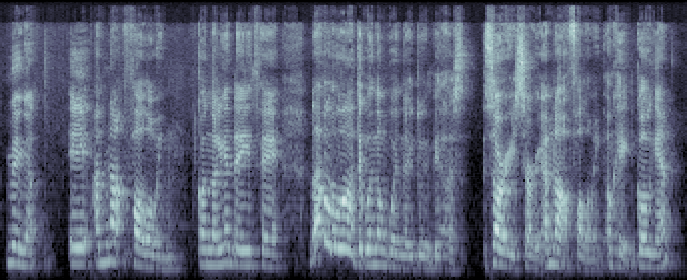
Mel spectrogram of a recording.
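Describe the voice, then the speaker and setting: Hoarse woman teaching English. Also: mid-range voice, brisk, a bit bright. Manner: chatty, mixes Spanish and English, reads out viewer comments. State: sick with flu, tired. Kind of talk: live-streamed English lesson.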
